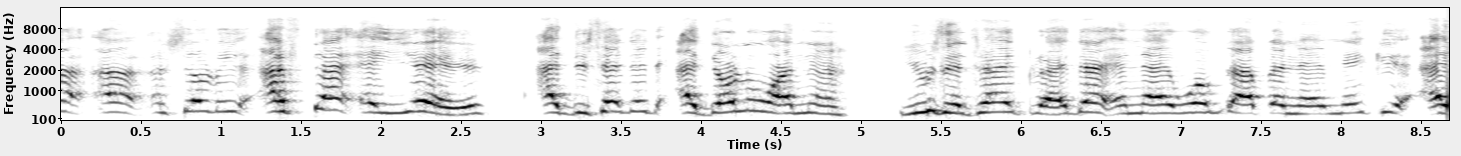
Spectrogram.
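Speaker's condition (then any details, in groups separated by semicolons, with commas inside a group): Cerebral palsy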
